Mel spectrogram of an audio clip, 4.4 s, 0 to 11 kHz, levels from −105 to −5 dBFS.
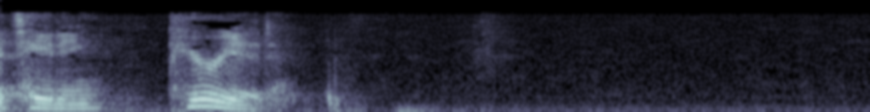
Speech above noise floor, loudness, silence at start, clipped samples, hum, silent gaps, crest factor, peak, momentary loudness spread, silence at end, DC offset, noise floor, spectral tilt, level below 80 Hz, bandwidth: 43 dB; -31 LUFS; 0 s; under 0.1%; none; none; 22 dB; -14 dBFS; 25 LU; 2.35 s; under 0.1%; -73 dBFS; -5.5 dB/octave; -62 dBFS; 7.4 kHz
